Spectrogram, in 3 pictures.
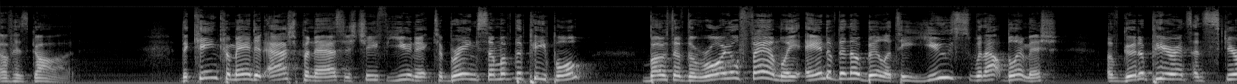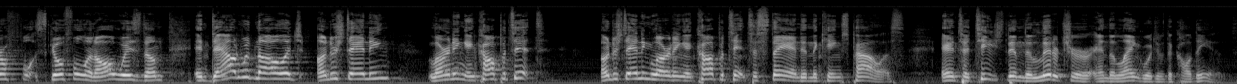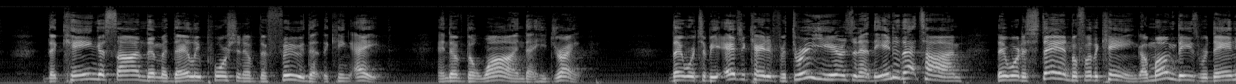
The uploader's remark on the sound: Learn more in this sermon delivered to Cottondale Baptist Church in Eastman, GA.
